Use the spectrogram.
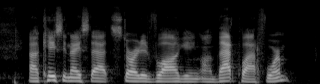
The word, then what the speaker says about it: Neistat: got it all right we're done everybody I pronounce his name correctly Casey nice that started vlogging on that platform and he is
